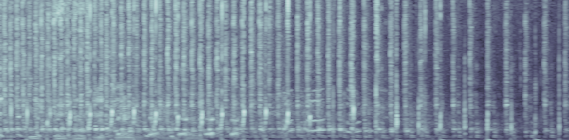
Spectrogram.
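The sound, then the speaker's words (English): Cuts of meat attached to a spinning prize wheel, including pork loin, ribeye, ham and Queen City sausage, slap against it in a rapid, sharp ticking rhythm that gradually slows and spreads out, with a low murmur of voices underneath at the start. “You can hear the different cuts of meat slapping.”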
